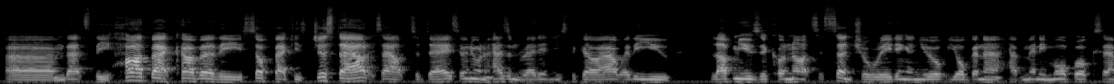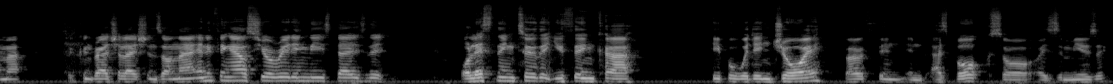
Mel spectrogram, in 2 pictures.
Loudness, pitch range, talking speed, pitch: -27 LUFS, 115-140 Hz, 195 wpm, 125 Hz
